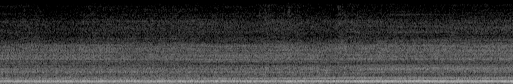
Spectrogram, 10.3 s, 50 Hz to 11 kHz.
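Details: Brastemp BWG11AB washing machine stops mid-program and won't spin; steady loud hum with constant mid-pitched whine, motor straining but drum never comes up to spin.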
